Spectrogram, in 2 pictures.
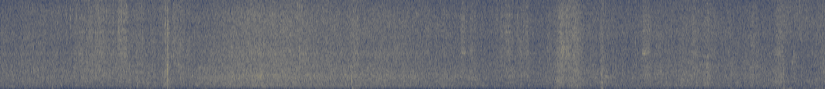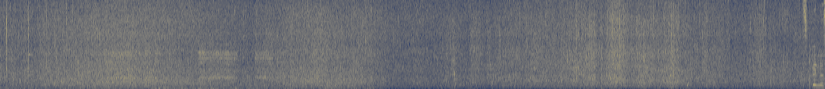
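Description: Ocean swell and waves wash steadily around a sailboat on a bright moonlit night at sea, a continuous broadband rush with wind buffeting the microphone and occasional louder surges.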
